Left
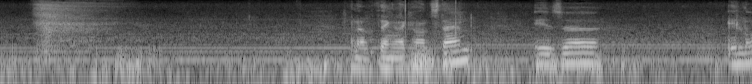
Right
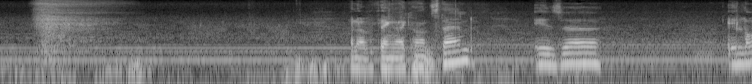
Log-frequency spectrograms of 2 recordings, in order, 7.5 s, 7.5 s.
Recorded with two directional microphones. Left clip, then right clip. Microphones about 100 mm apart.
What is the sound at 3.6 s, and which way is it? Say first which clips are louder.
Speech: right 2 dB; 15° right (ahead or behind).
